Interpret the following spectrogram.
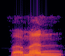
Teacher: فمن نون پر غنہ ہوگا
